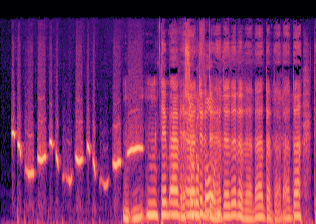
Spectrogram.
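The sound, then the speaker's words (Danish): Someone whistles the Nokia ringtone melody as a quiz question, a quick run of about a dozen short bright notes, and then several voices break in loudly, talking and laughing over the end. “Ej, er det ikke Nokia? Er det rigtigt svar”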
